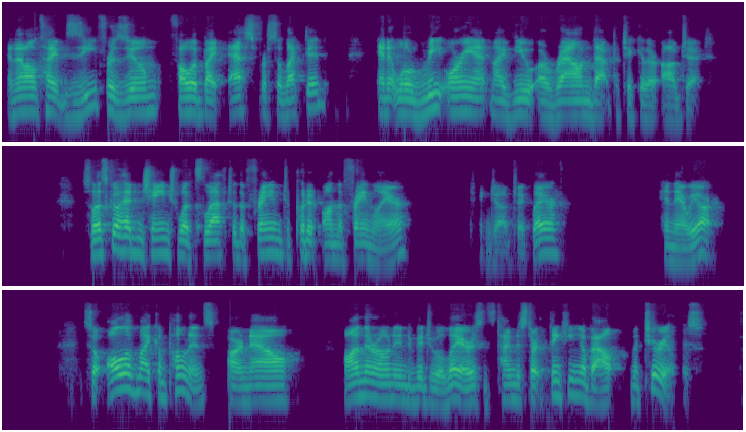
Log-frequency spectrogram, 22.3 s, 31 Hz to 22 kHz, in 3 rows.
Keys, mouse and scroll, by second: 0.9 z, 1.2 Return, 1.5 z, 2.4 s, 2.6 Return, 3.1 Return, 7.4 s, 8.0-10.4 right drag, 11.2 right click, 13.3 click, 14.6 click, 16.6 click, 17.1 click, 18.0 click, 19.1 click, 21.7-22.2 scroll.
